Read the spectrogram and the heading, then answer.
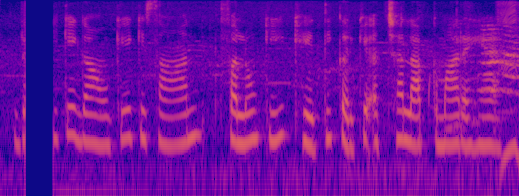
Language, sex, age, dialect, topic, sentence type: Hindi, male, 18-24, Hindustani Malvi Khadi Boli, agriculture, statement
